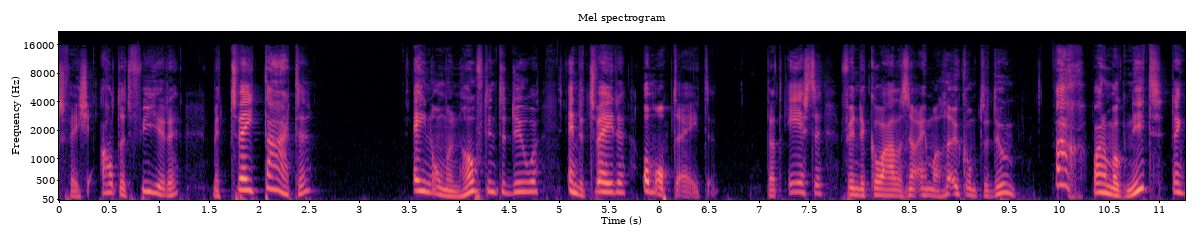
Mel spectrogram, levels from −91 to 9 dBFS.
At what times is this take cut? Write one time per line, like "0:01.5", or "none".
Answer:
0:09.8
